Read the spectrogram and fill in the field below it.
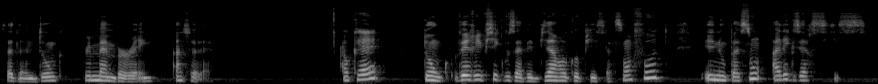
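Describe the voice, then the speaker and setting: A woman teaches an English lesson in a recorded class. She says each drill word slowly and with care. Her pitch rises and falls a lot, and she gives her grammar notes at a brisker pace. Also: expressive, darkish tone. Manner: slow, deliberate drill words, then brisk explanations.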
